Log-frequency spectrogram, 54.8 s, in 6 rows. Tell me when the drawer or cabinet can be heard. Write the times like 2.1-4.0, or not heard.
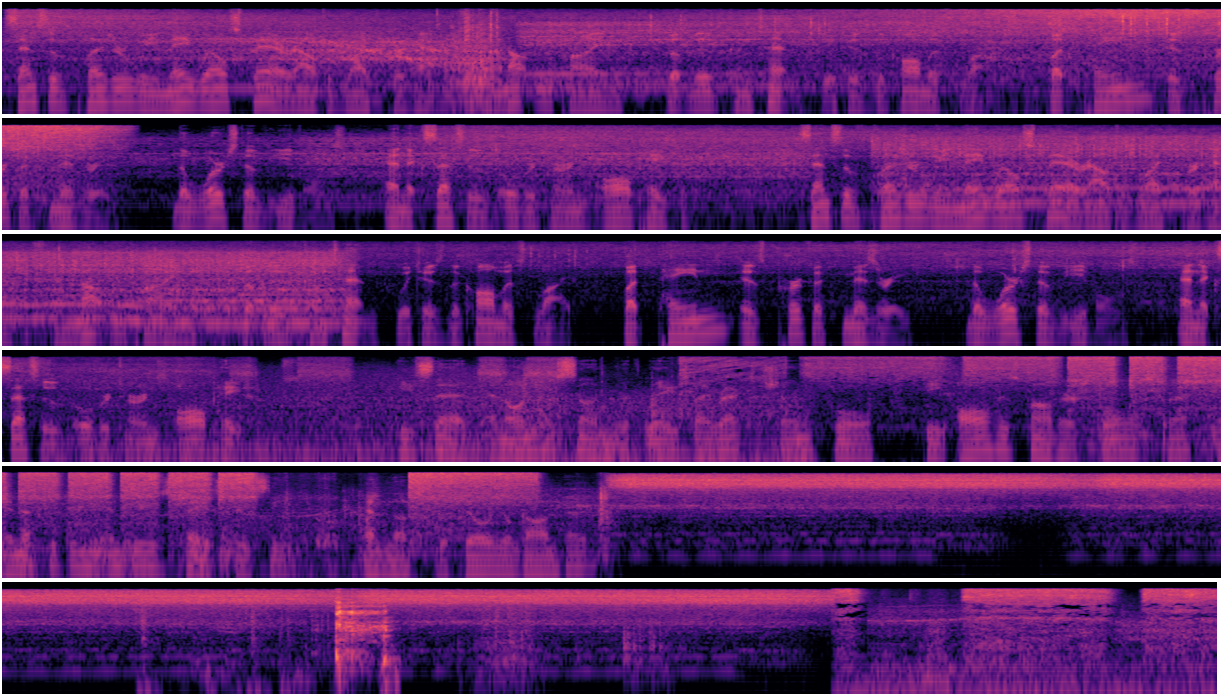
3.1-3.9, 31.2-32.8, 49.1-50.9.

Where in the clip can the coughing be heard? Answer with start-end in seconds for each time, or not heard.
46.8-48.7.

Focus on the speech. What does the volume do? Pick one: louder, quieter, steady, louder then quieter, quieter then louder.
steady.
